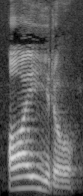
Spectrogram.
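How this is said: The first vowel sounds like 'oi'. "mas em alemão eles dizem Euro"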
